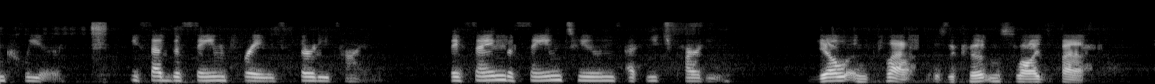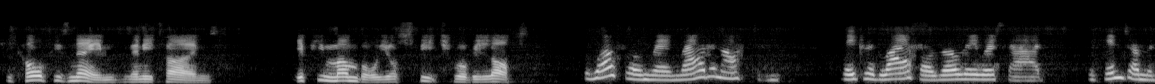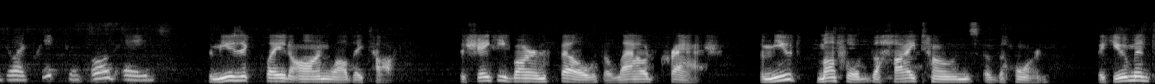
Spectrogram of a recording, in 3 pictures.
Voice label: Street microphone sample; Sonos ACE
